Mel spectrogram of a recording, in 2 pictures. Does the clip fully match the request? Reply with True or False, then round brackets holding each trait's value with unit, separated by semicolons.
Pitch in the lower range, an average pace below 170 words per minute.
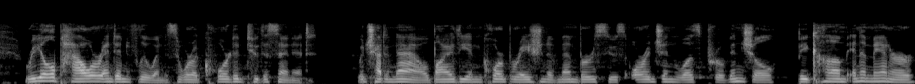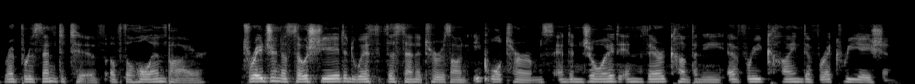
True (120 Hz; 155 wpm)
